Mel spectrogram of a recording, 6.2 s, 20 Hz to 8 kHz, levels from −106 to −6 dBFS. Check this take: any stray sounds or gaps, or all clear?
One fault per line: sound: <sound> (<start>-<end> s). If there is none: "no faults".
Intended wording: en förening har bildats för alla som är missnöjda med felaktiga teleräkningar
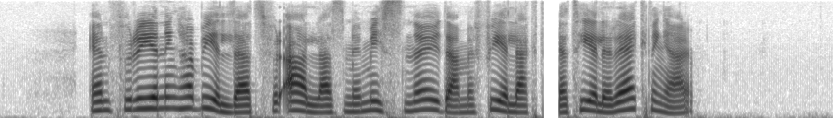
sound: dropout (4.1-4.2 s)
